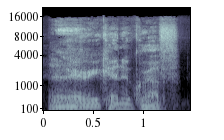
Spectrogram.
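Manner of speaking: low, slow gruff voice; gruff Batman. Acted. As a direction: growl it slowly like a gruff Batman. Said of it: "have to talk like that".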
